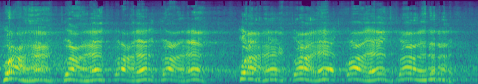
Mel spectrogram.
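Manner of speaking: loud, rhythmic repeated urging. Real, not acted. Preacher urges the congregation to pray, loud and insistent. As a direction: drive them on with an insistent chant.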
